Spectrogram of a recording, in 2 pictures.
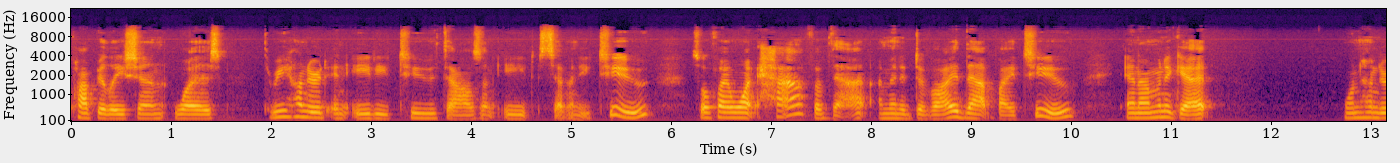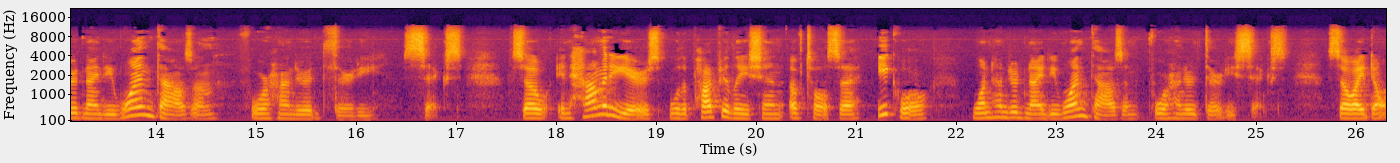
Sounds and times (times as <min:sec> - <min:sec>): Speech: 0:00.0 - 0:11.5, 0:12.8 - 0:26.3.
